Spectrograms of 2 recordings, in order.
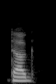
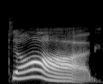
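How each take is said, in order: First: The vowel is short and clipped. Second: The vowel is long and exaggerated. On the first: The speaker calls it wrong. "they'll say the vowels quickly" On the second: The speaker calls it right. "don't be afraid to really say the vowel sounds"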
